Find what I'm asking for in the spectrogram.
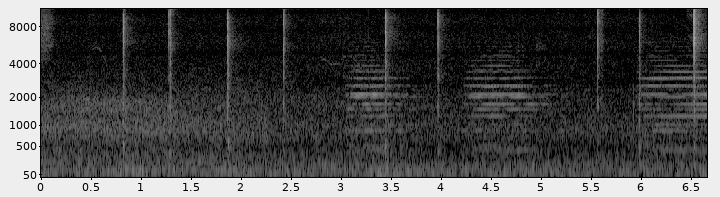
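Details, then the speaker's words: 1983 Porsche 944 fairly new fuel pump, removed and bench-rigged: sharp irregular clicks and clunks about every half second, no spinning whine; pump seized/compromised. "i just hear a little cluck clunk click clunk that's what a bad fuel pump sounds like"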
